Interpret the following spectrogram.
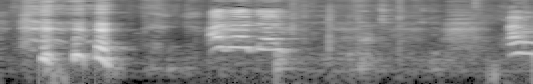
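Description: Voices, mostly a young child's, sounding in two short stretches without clear words, with a few faint clicks in between.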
